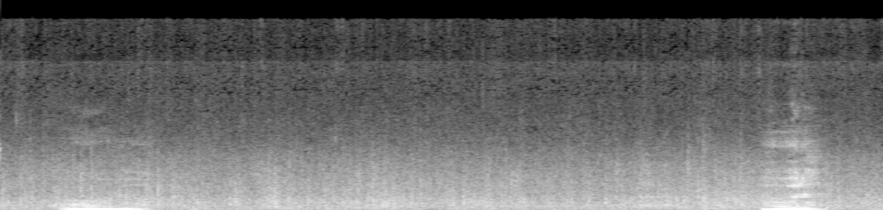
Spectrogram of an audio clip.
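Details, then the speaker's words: Adult who woke up sniffly with a tickle, in a morning sneezing fit: two loud voiced sneezes about six seconds apart, with steady rain in the background; sneezing. "I woke up this morning and was really sniffly and I just sneezed. Oh god. Oh god. I'm gonna sneeze. I'm gonna sneeze."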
